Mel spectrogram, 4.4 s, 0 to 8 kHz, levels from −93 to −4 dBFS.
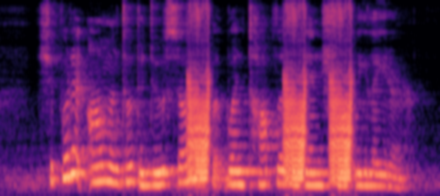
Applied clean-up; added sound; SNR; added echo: none; Fart; -5 dB; reverberation time 0.4 s.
